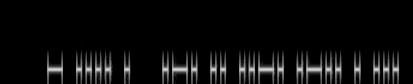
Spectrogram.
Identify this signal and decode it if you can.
Morse code, heard as a keyed tone, about 25 wpm, 700 Hz. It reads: THE RIFLES
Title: A Sound Of Thunder 25wpm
